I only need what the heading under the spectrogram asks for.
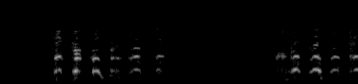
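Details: Dusky-legged guan delivering two rapid sets of six gruff, nasal honks, with roughly a second of quiet between sets. The sound is clean and unedited.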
